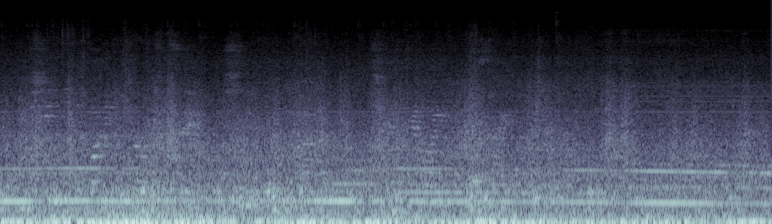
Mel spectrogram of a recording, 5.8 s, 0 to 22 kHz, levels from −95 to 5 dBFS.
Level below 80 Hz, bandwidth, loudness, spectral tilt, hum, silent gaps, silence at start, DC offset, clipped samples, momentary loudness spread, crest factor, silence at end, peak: -24 dBFS; 5.6 kHz; -25 LUFS; -8 dB/octave; none; none; 0 s; under 0.1%; under 0.1%; 4 LU; 14 dB; 0 s; -4 dBFS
